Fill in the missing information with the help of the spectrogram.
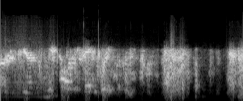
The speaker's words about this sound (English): You'll hear … ask her question, if Fred's grandmother is here, can you please state your name? And a burst of static after.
